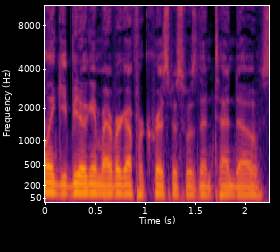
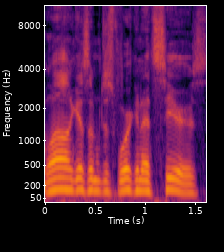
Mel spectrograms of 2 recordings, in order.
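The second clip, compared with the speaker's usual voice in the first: usual speaking voice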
